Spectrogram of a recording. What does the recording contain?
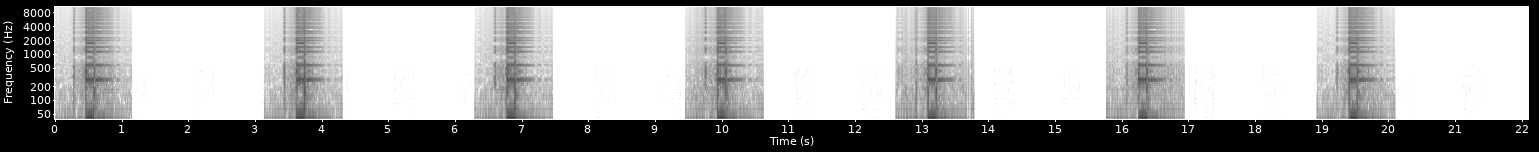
Electronic Beeping Machine (EKG)
computer, machine, lo-fi, noise, beeping, monitor, digital, beep, glitch, electronic, pulse, robot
